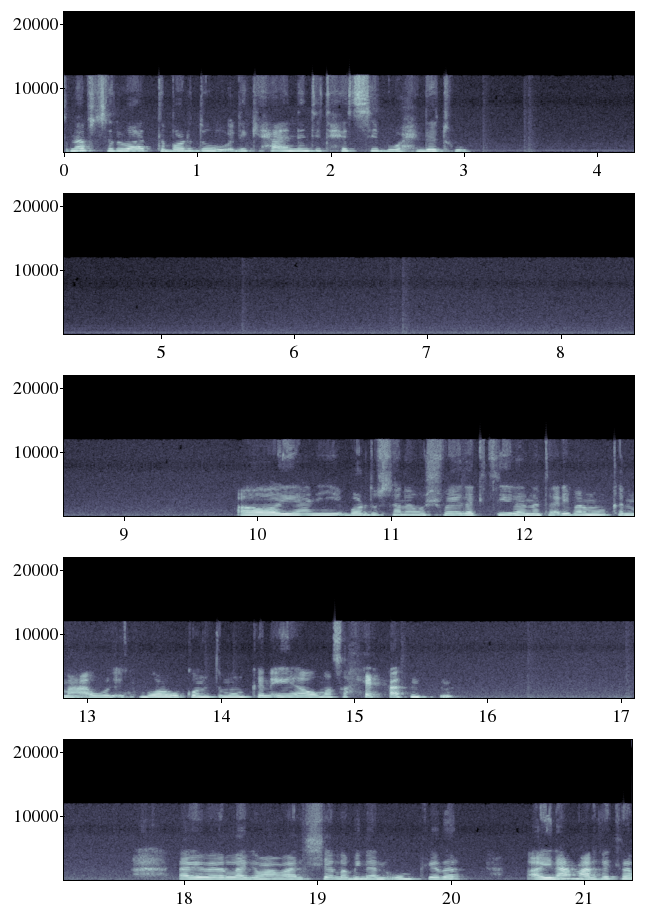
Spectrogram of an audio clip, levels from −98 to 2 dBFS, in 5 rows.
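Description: Nothing in this speech recording points to a technical fault; the signal stays intact and continuous throughout, with no audible disruption in the audio chain.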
